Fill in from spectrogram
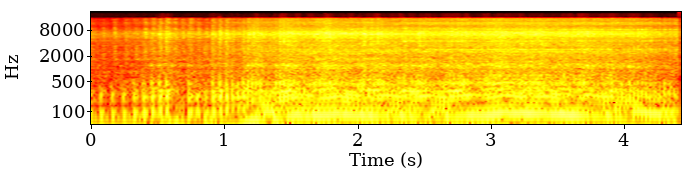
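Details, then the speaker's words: Cold Suzuki DR-Z125 single-cylinder after resetting the cam chain tensioner: steady thumping idle of about three beats a second with no top-end cam chain or valve rattle; much quieter than before. "wow that's a huge difference that but that is so much quieter"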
